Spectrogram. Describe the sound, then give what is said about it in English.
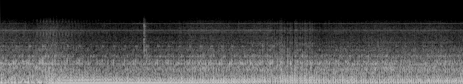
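A light aircraft's piston engine holds a steady, loud run-up at a throttle setting of 1700 RPM with the brakes on, a continuous low droning roar with a constant pitch and no voices over it. “Brakes on. Throttle setting 1700.”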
